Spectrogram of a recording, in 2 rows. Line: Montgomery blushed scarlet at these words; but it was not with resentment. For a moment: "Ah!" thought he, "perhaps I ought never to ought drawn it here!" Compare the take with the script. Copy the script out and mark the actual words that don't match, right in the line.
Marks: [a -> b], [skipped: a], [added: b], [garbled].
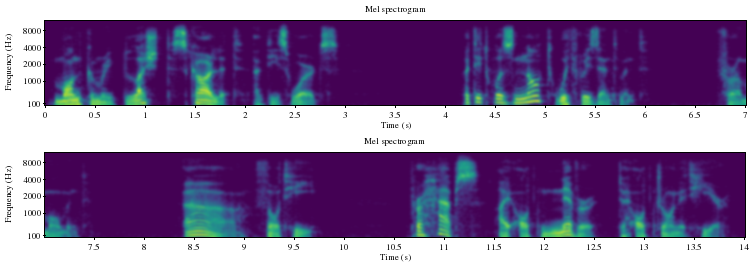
Montgomery blushed scarlet at these words; but it was not with resentment. For a moment: "Ah!" thought he, "perhaps I ought never to ought drawn it here!"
